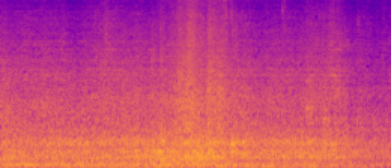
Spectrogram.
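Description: Rajdhani Express train running: a steady rumble of wheels and coaches that swells louder about two to three seconds in and eases off near the end.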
